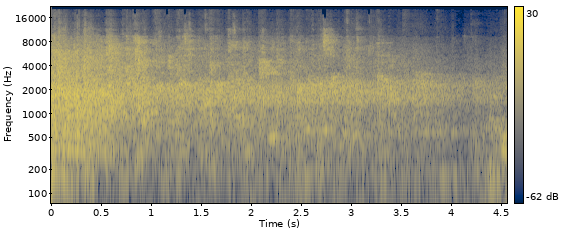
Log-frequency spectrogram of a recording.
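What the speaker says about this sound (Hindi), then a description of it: "आपने भी ताली बजाएं" A yoga and meditation class audience claps together in a dense, steady burst of applause that fades slightly toward the end, with some voices mixed in.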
